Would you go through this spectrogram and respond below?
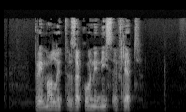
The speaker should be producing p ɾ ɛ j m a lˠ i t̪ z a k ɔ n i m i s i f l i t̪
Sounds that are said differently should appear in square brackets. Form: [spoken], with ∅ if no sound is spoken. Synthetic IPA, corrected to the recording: p ɾ ɛ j m a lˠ i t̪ z a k ɔ n i [n] i s [ɛ] f l [ɛ] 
